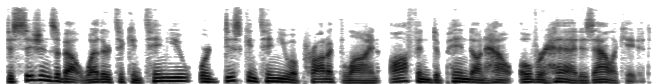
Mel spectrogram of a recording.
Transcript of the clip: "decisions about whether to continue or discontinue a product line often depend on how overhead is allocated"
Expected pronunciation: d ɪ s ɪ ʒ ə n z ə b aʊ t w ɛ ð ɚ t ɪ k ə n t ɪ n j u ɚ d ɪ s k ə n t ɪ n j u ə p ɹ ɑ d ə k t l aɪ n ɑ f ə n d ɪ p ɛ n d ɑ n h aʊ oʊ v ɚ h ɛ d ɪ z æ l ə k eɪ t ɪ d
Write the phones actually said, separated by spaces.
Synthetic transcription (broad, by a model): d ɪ s ɪ ʒ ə n z ə b aʊ t w ɛ ð ɚ t ɪ k ə n t ɪ n j u ɚ d ɪ s k ə n t ɪ n j u ə p ɹ ɑ d ə k t l aɪ n ɑ f ə n d ɪ p ɛ n d n h aʊ oʊ v ɚ h ɛ d ɪ z æ l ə k eɪ t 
